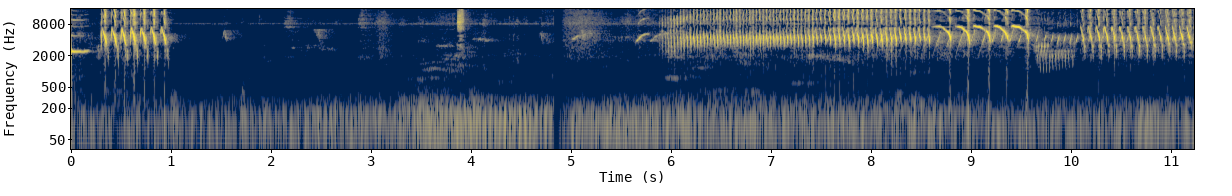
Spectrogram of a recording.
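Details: Canary song played to encourage other canaries to sing; brief loud trill bursts separated by a quiet stretch with faint distant chirps, then a long high buzzy trill and quick swooping notes.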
